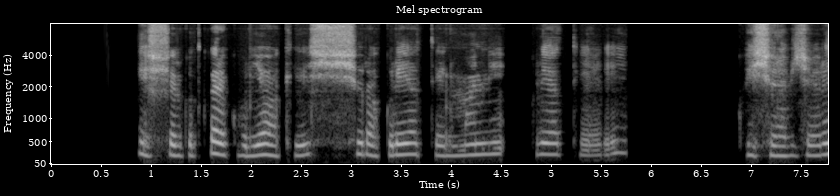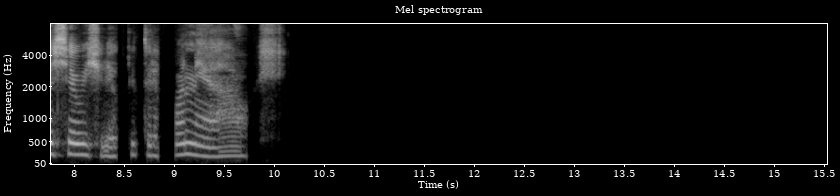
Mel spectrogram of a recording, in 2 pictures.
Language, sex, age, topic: Kinyarwanda, female, 18-24, finance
